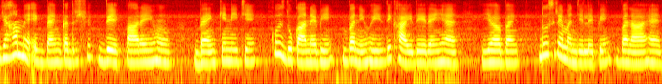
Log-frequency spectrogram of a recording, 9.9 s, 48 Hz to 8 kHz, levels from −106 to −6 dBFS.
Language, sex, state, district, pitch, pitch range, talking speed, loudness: Hindi, female, Bihar, Kaimur, 185 Hz, 180-200 Hz, 180 wpm, -18 LUFS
